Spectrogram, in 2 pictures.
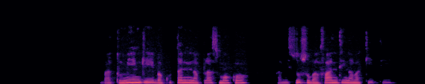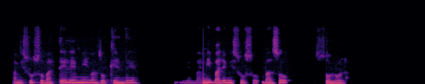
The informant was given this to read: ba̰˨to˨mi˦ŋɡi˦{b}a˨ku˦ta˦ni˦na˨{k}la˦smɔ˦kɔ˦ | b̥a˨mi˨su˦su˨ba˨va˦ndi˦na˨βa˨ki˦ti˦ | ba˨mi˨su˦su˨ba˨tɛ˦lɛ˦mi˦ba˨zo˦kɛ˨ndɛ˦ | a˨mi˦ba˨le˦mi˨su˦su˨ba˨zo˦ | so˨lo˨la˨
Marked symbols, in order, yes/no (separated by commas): yes, no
